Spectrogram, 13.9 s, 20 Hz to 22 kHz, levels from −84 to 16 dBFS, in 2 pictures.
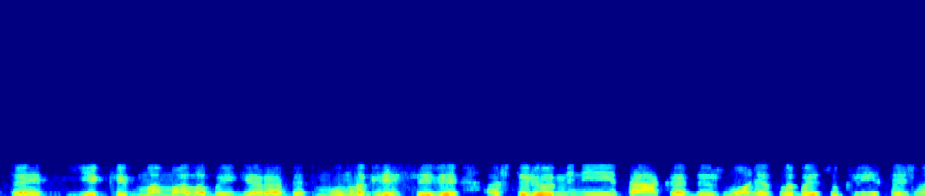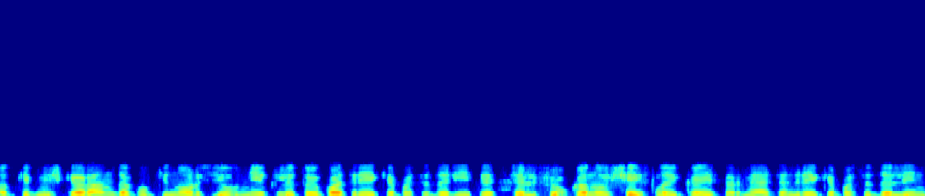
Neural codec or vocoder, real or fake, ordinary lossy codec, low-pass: none; real; Opus, 24 kbps; 3.6 kHz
